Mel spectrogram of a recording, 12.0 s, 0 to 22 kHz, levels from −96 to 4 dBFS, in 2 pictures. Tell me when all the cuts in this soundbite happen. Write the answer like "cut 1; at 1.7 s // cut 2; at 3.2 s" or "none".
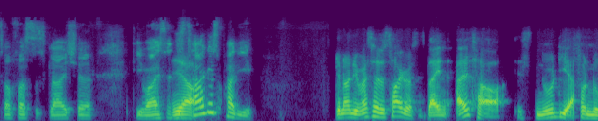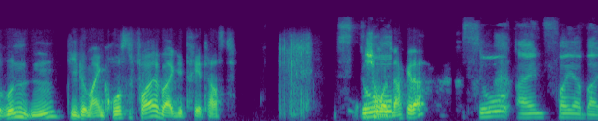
cut 1; at 4.2 s // cut 2; at 5.7 s // cut 3; at 9.9 s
